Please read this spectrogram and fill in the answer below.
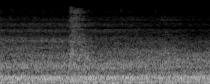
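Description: Steady outdoor background rumble, with one faint brief scuff about a third of the way in.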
